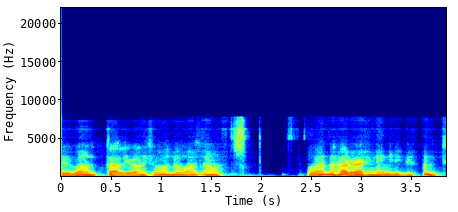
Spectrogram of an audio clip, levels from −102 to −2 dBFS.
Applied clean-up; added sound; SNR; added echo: neural mask model DeepFilterNet 3.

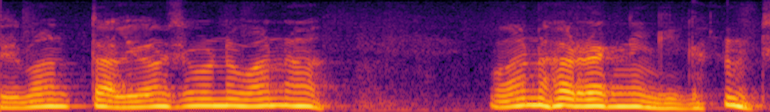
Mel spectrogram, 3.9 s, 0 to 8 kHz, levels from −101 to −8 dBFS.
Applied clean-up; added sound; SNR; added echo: none; none; none; none.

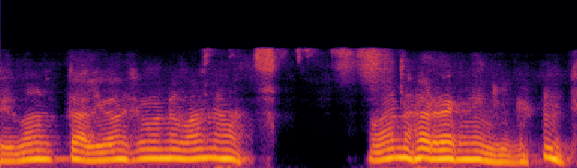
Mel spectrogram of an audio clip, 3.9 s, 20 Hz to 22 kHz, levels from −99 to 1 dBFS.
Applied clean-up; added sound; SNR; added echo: neural mask model Resemble Enhance denoiser.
